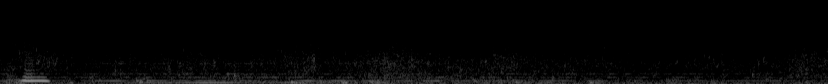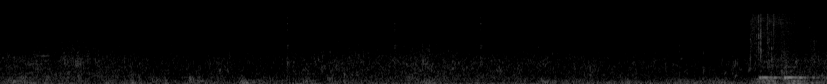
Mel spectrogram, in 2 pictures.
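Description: A boat moves steadily through water, with a continuous rush of water and wind and a low droning hum beneath it for much of the time, even in loudness.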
